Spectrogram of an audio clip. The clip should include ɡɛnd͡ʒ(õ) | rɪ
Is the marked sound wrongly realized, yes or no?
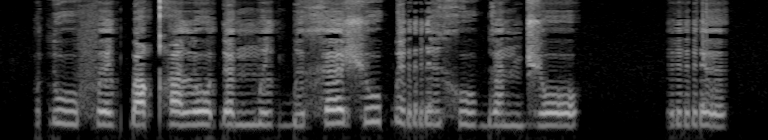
yes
